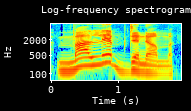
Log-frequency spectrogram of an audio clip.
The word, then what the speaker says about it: molybdenum: I don't know how to pronounce it, but it's molybdenum.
